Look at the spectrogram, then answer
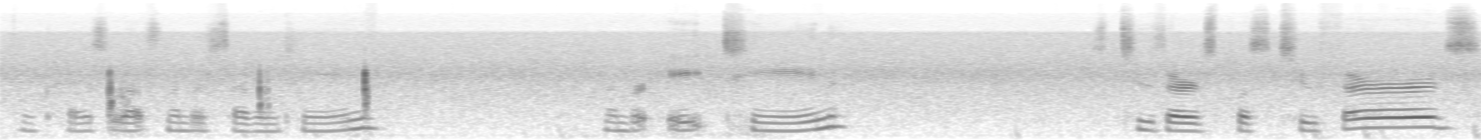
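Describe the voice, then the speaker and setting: Noticeable background noise sits behind a woman speaking at a very slow pace. Her speech has long, frequent pauses. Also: medium pitch for a woman, ordinary pitch variation. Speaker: schoolteacher. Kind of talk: tutorial.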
